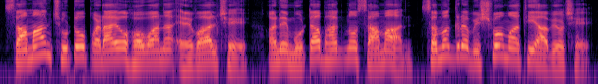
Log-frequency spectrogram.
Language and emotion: Gujarati, neutral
